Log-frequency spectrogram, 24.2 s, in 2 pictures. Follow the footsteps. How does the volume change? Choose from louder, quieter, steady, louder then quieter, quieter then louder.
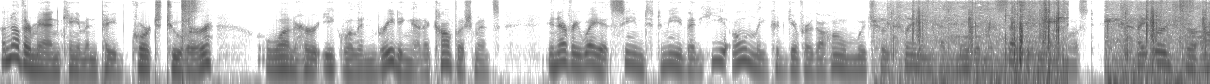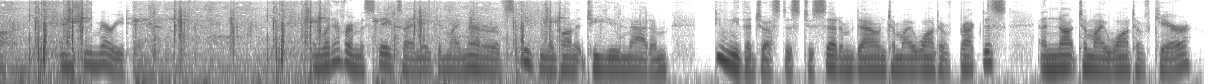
quieter.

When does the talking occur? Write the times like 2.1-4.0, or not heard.
0.0-13.7, 15.2-24.0.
